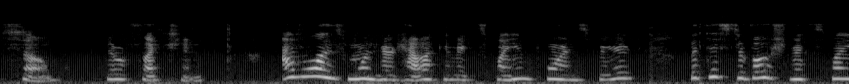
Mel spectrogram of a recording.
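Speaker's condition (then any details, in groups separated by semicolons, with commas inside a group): Brain injury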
